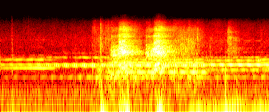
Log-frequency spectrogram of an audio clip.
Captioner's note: bird cawing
